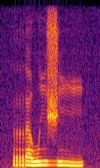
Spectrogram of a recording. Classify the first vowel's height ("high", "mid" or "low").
low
